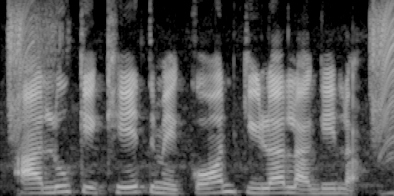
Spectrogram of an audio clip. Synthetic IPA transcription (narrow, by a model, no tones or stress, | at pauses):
aːlukekʰeːt̪mẽkɔːnkiːɽalaːɡeːla̰ː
